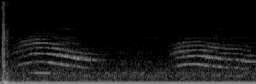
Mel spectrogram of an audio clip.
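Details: Female domestic cat indoors, walking around with a toy in her mouth as if it were her baby, giving two drawn-out tonal howls that arch and then fall in pitch, over a steady low hum.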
